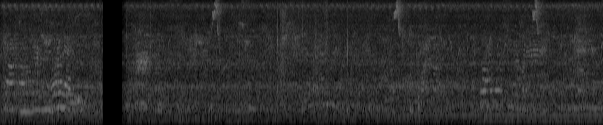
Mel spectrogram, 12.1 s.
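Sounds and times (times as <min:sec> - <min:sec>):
background hiss: 0:00.0 - 0:12.0
faint bird chirps: 0:07.7 - 0:12.0.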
